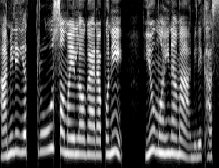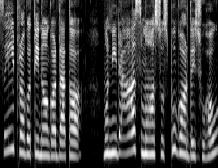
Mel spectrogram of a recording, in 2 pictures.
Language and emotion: Nepali, sad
